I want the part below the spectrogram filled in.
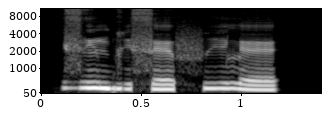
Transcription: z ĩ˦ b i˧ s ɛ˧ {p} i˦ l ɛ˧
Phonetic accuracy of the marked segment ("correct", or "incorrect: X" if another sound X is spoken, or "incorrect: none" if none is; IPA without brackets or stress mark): incorrect: f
